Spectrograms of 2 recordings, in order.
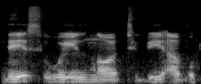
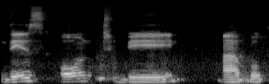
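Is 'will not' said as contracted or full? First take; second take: full; contracted. First: Will not is said as two full words. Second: Will not is shortened to one syllable, won't. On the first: "উইল নট" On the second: "উইল নট না বলে আমরা ওন্ট বলতে পারি"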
